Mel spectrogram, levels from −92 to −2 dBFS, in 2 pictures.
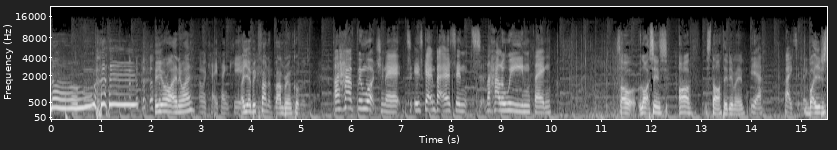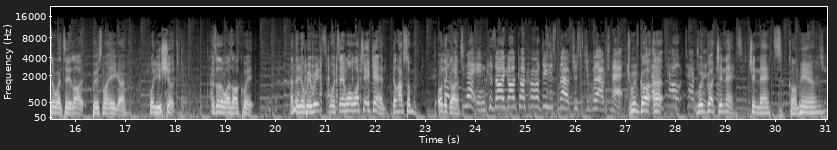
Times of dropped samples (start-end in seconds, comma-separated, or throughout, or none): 6.00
